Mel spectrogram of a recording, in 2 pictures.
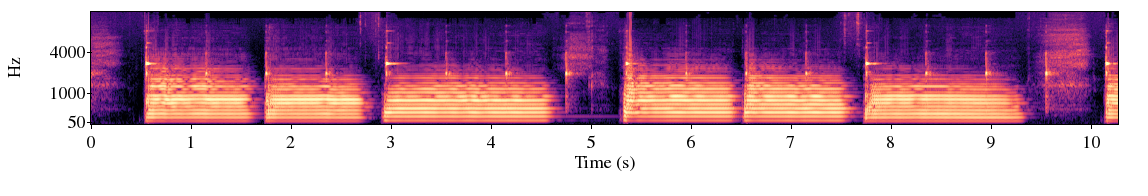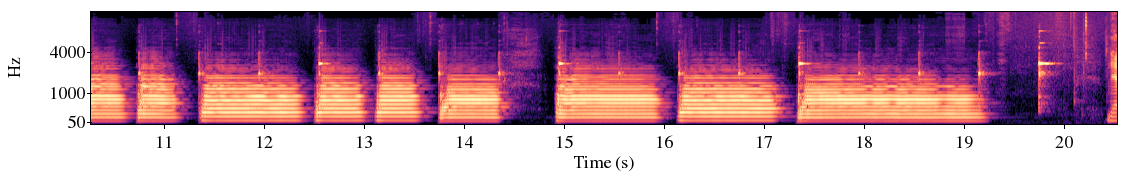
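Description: Trombone playing a slow beginner exercise of low tongued notes, B-flat in first position alternating with C in sixth position: about fifteen sustained notes in short phrases, each started with the tongue, with a breath taken about ten seconds in.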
